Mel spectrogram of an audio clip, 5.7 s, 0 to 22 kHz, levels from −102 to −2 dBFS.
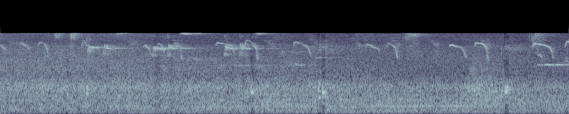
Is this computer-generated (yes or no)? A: no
